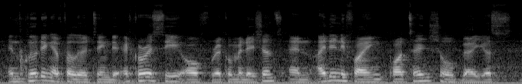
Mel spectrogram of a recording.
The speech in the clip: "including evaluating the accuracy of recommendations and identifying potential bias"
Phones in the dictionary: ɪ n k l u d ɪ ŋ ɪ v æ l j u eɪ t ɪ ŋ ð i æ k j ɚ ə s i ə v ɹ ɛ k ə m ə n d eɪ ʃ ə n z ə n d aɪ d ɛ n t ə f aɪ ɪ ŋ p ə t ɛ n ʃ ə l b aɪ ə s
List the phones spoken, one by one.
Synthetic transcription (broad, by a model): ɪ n k l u d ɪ ŋ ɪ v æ l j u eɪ t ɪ ŋ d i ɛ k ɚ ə s i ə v ɹ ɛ k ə m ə n d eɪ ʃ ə n s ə n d aɪ d ɛ n t ə f aɪ ɪ ŋ p ə t ɛ n ʃ ə l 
